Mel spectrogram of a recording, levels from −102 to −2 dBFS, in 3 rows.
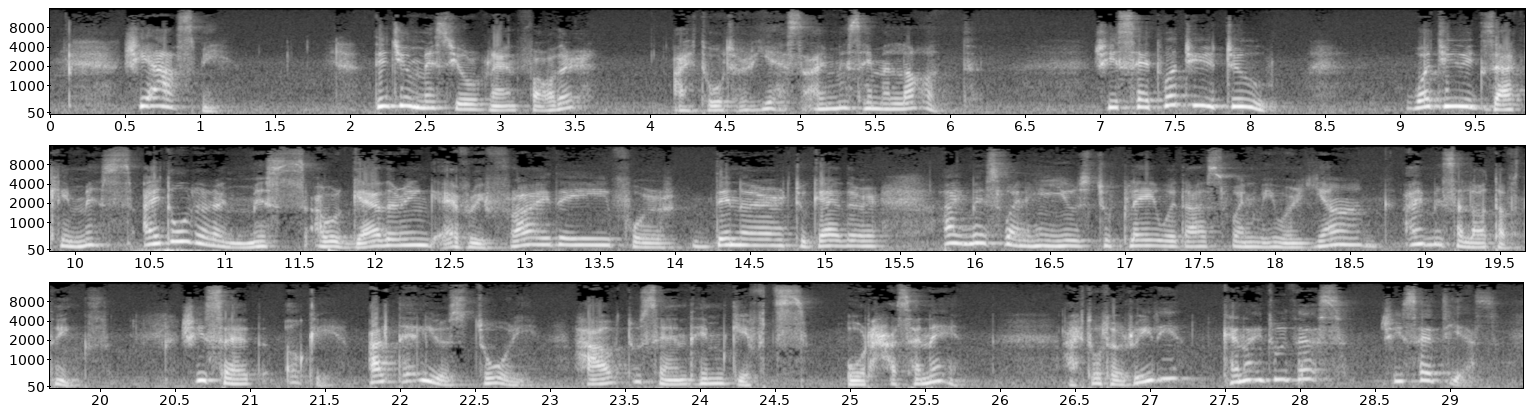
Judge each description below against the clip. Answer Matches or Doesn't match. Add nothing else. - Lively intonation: Matches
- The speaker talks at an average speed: Doesn't match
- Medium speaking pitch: Doesn't match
